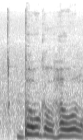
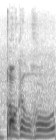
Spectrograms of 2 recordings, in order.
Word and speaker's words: Bogle Hole: Anyway, he dragged Long Lankin to Bogle Hole or Boggle Hole, depending on how you want to pronounce it, and he hung him over the deep part of the burn there.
